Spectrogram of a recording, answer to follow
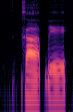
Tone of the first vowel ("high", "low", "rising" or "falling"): falling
